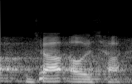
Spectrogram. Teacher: इन चारों वर्णों को क्या कहा जाता है? स्पर्श संघर्षी व्यंजन कहा जाता है।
